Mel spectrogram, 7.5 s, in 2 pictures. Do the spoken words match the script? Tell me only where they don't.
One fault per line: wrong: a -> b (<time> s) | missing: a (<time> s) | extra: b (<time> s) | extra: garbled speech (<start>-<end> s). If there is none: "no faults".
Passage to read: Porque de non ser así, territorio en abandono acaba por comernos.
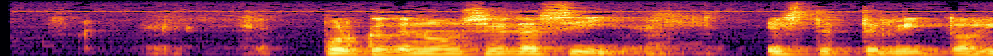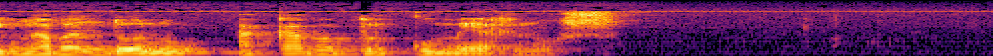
extra: este (3.0 s)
